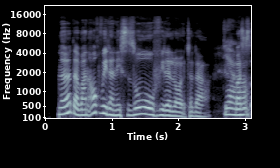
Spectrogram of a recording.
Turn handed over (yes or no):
no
